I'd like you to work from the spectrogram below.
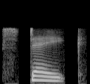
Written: stake

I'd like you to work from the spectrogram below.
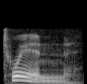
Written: twin

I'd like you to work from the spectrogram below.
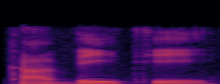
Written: Cavite

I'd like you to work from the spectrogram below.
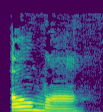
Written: ouma

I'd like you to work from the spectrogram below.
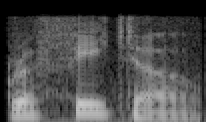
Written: graffito

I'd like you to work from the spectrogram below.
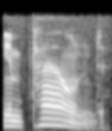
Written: impound

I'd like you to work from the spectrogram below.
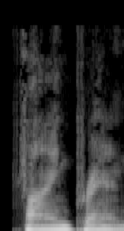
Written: fine print

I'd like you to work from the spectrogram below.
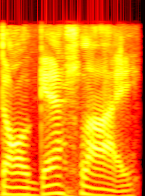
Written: Dolgellau

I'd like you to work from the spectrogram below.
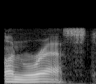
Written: unrest

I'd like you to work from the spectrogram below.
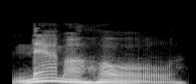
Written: gnamma hole

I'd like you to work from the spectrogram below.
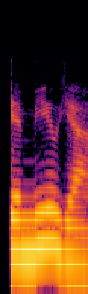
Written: emelia

